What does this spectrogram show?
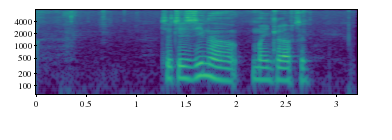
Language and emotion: Russian, neutral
